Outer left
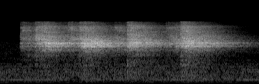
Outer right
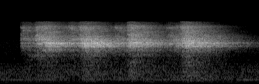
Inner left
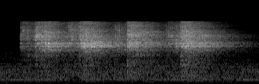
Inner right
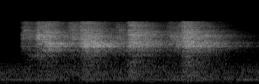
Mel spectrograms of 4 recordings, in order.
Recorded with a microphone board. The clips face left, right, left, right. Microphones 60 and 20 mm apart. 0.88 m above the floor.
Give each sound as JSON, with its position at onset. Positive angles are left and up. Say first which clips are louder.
{"t": 0.2, "sound": "a rattle", "louder": "outer left 1 dB, inner left 2 dB", "side_deg": 65, "distance_m": 0.7}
